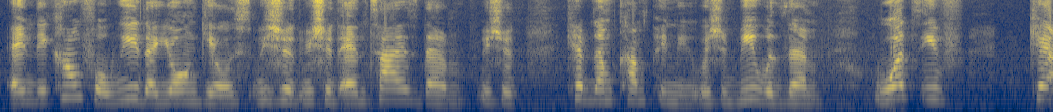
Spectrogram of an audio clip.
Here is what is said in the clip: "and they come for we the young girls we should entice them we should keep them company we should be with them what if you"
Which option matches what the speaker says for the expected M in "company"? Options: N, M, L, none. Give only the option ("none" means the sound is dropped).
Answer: M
